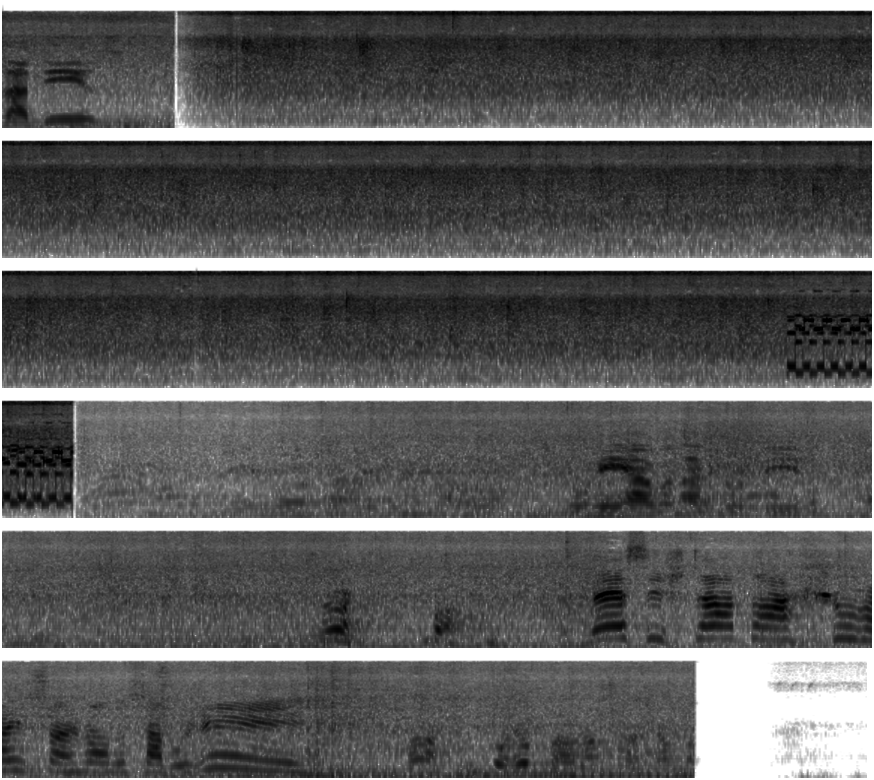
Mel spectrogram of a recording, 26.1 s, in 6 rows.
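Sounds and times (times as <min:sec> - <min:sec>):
steady rain falling: 0:00.0 - 0:20.3.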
